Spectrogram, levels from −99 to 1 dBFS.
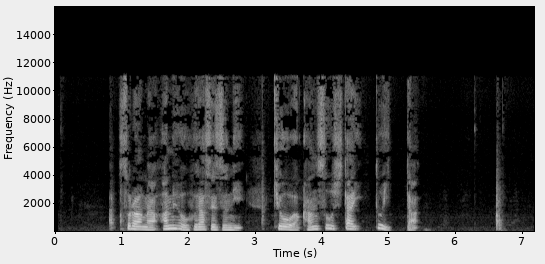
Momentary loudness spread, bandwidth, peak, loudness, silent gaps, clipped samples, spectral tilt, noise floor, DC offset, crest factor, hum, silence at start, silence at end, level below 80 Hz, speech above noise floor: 15 LU; 11.5 kHz; -8 dBFS; -26 LUFS; none; under 0.1%; -5.5 dB/octave; -73 dBFS; under 0.1%; 20 dB; none; 0.8 s; 0.5 s; -66 dBFS; 48 dB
